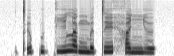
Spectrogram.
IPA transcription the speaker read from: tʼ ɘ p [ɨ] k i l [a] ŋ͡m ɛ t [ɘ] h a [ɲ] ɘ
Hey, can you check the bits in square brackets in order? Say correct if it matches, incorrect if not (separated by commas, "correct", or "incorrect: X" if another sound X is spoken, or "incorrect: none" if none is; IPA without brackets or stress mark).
correct, correct, incorrect: e, correct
